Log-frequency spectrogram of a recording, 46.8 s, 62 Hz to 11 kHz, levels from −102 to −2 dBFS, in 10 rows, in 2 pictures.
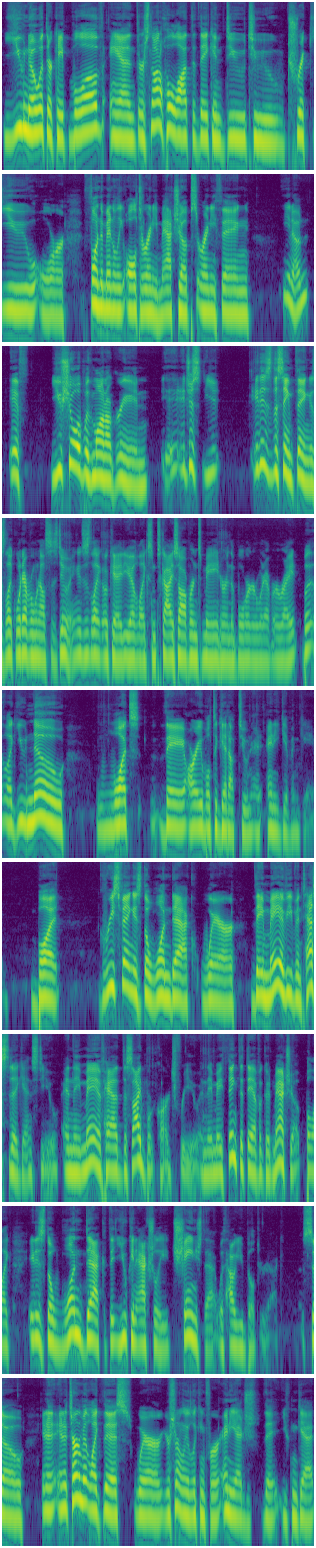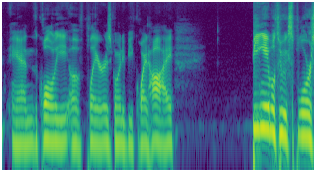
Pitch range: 145-185 Hz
